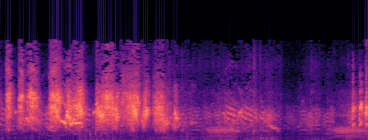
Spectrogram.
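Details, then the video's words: A group of budgies chirps in a forest-environment aviary: busy, high, buzzy twittering with quick squeaky notes, steady for a few seconds before softening. "Budgies in forest environment aviary birds chirping"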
